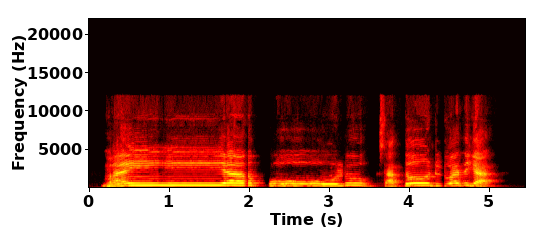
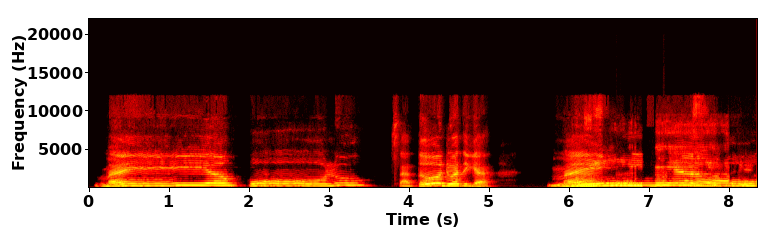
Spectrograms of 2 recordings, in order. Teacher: ketika idgham bi gunnahnya ditahan, dimasukin dan didengungkan. Idgham artinya Masuk.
